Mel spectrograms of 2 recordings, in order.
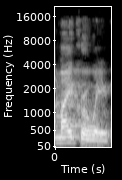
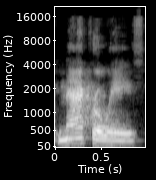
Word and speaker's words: Macrowave: And I'm just going to throw stuff out there where we got Mars, Charlie Vincent, Benadryl, Toxic Project, Light Tracer, Cyberwalker, Macrowave, not Microwave, Macrowave, Max Overdrive, and that's spelled ORVERDRIV, 1986.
